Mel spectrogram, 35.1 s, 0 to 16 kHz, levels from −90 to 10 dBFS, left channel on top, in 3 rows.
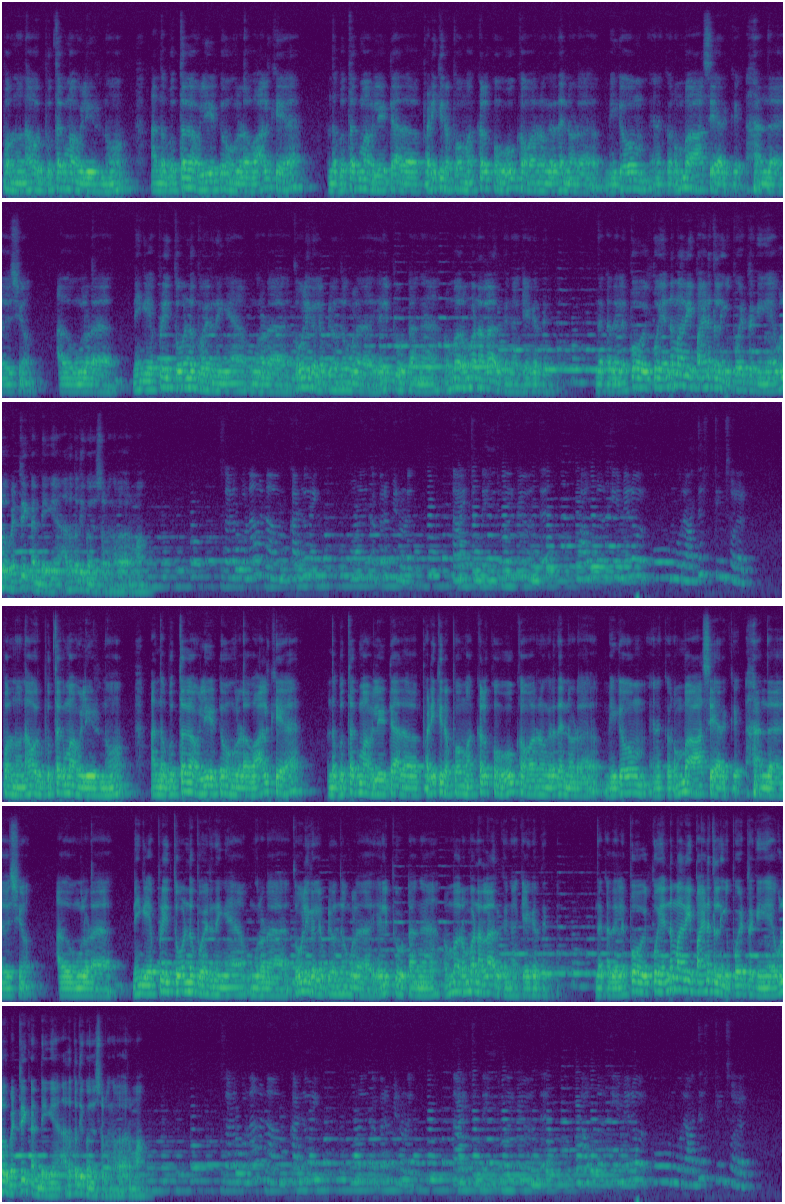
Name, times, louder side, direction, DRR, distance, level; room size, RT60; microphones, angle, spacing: voice 1, 0.0-4.5 4.9-12.1 12.5-13.4 13.7-19.9 20.6-25.5, right 3 dB, 65° right, 5 dB, 0.3 m, -25 dB
sound 1, 14.0-32.9, equal, 10° right, 0.9 m, -35 dB
voice 2, 20.8-21.1 26.7-28.3 28.6-29.6 30.1-31.8 32.1-34.6, left 2 dB, 70° left, -1 dB, 0.7 m, -39 dB
3.0 x 2.5 x 2.4 m, 0.43 s
head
